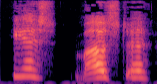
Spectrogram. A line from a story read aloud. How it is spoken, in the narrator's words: moaned Wormtail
